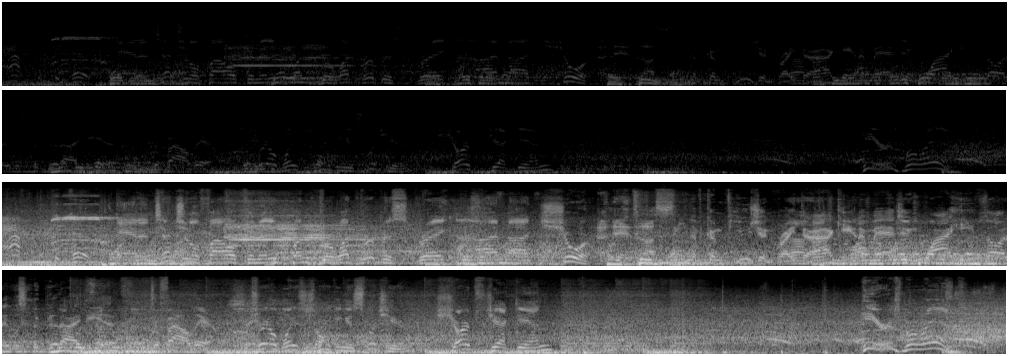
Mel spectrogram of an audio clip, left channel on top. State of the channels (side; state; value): left; quieter; 36.3 dB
